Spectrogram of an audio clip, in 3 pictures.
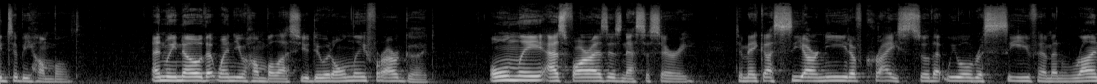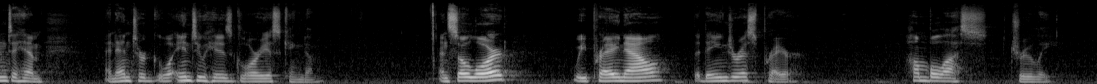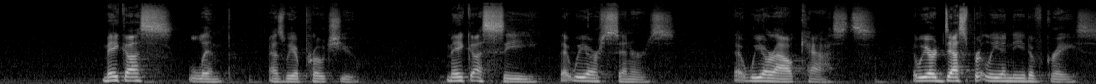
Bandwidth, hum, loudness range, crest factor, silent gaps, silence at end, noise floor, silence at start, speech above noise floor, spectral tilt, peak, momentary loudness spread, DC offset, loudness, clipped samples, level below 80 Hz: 19 kHz; none; 8 LU; 22 dB; none; 0 s; -54 dBFS; 0 s; 31 dB; -4.5 dB/octave; -2 dBFS; 17 LU; under 0.1%; -23 LUFS; under 0.1%; -60 dBFS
